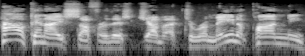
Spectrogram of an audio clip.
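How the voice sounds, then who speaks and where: Putting on a character voice, a man speaks fairly high at a moderate pace, his pitch swinging very widely. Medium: read story. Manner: regal, good-humored.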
